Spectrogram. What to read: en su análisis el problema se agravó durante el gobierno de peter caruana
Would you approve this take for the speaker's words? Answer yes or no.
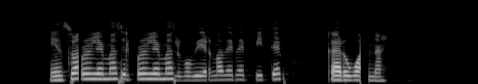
no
